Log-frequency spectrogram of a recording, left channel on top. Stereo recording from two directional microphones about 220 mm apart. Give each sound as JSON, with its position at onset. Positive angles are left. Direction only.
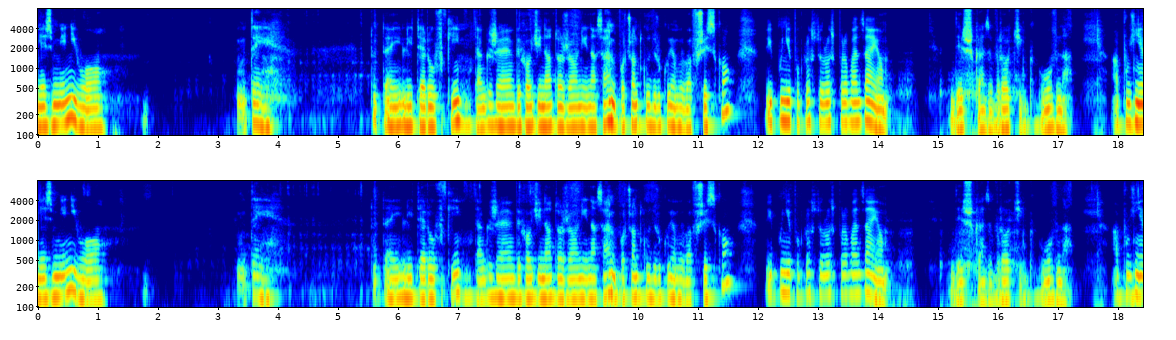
{"t": 0.0, "sound": "speech", "side_deg": 35}
{"t": 3.2, "sound": "speech", "side_deg": 45}
{"t": 5.7, "sound": "speech", "side_deg": 45}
